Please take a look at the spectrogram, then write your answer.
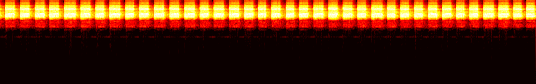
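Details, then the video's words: Cicada singing: a loud, shrill, buzzing drone pulsing steadily about three to four times per second, with no other sounds. "cicada / τζιτζίκι / τέττιξ"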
